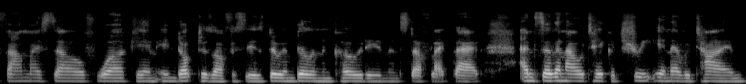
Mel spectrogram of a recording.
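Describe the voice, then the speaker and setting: A woman with a London accent speaks in a very deep, low voice with monotone, flat intonation. She leaves hardly any pauses, against a quiet background. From London, England. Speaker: real estate investor. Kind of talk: interview.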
